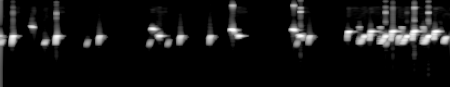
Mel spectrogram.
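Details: European goldfinch call song, played to stimulate goldfinches to sing, with bright, tinkling high chirps in scattered bursts building into a rapid liquid twittering run at the end.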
